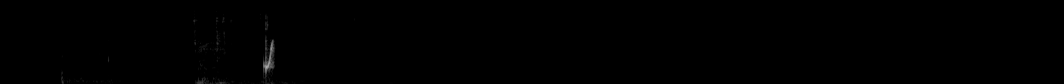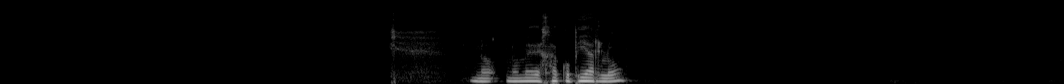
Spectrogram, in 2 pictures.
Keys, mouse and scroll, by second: 1.6-11.1 typing, 12.1 Return.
